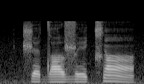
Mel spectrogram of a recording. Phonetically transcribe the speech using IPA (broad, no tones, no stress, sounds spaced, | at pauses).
t͡ʃ ɛ d a ʐ e t͡ɕ ã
